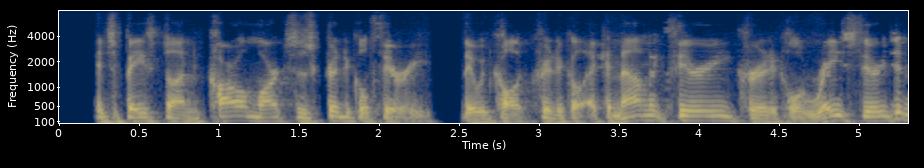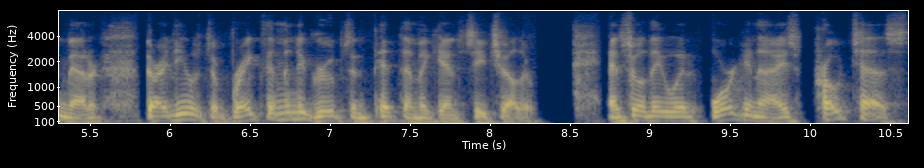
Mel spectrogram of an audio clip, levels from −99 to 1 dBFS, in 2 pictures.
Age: 50-69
